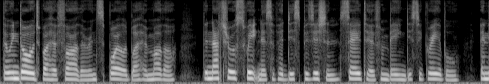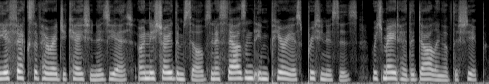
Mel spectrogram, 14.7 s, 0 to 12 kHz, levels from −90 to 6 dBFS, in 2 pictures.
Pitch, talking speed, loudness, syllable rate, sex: 210 Hz, 185 wpm, -19 LUFS, 5.6 syllables/s, female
